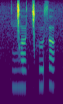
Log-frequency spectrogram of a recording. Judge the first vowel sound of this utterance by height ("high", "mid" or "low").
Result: low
